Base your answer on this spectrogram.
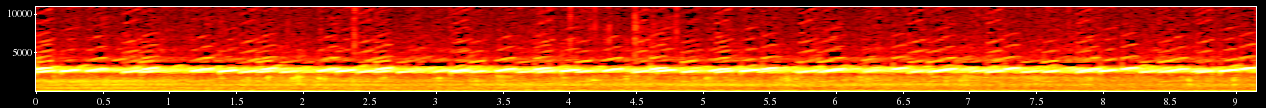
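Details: At dusk, numerous frogs keep up a constant, bright trilling chorus, the rapid notes rising and falling in loudness every second or so without pause.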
